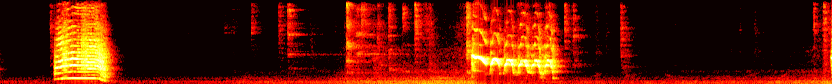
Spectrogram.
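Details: Pet cockatoo at dawn or early evening: one harsh arched scream, then soft rustling and shuffling, followed by a rapid stuttering series of buzzy squawks and the start of another scream.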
